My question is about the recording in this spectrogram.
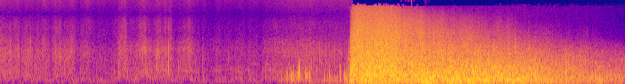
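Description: Faint crunching of snow under a gloved hand, then about seven seconds in a sudden loud explosion-like boom that rumbles on and slowly fades over several seconds.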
